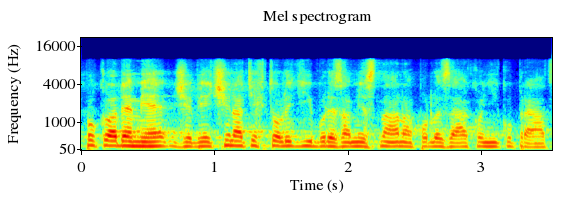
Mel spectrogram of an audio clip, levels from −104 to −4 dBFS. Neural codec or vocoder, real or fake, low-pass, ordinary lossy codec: none; real; 9.9 kHz; AAC, 48 kbps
